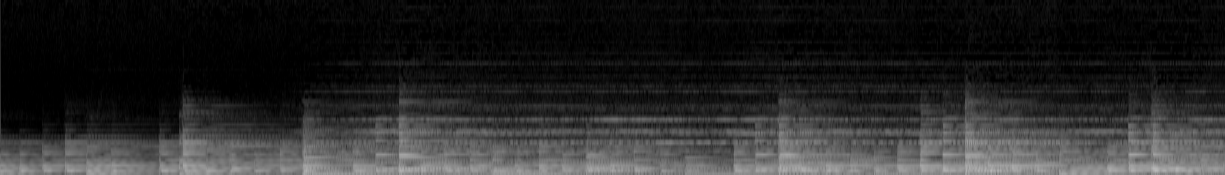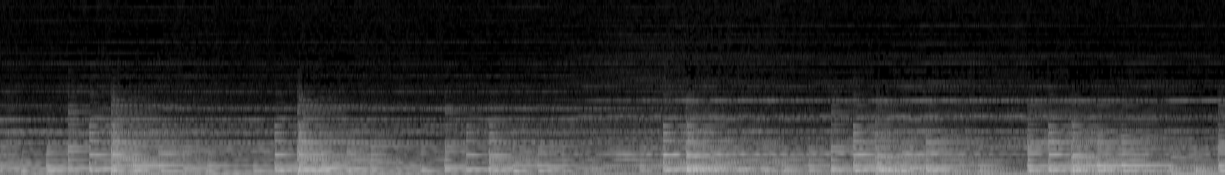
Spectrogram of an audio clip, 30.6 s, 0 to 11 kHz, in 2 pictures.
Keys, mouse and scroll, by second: 0.3 scroll down 1, 0.4 scroll up 1, 0.7-1.1 scroll down 1, 1.3 scroll up 1, 1.8-2.3 scroll down 1, 2.3 scroll up 1, 4.6 scroll down 1, 5.3 scroll down 1, 6.0 scroll down 1, 6.2-6.6 scroll up 1, 7.4-7.7 scroll down 2, 7.8 scroll up 1, 8.4-8.8 scroll down 1, 13.2 scroll down 1, 14.0 scroll up 1, 16.0 scroll down 1, 16.2-16.5 scroll up 1, 18.9 scroll down 1, 19.2-19.7 scroll up 1, 20.0 scroll up 1, 20.8-21.1 scroll down 1, 21.6 scroll up 1, 21.9-22.2 scroll down 1, 22.2-22.8 scroll up 1, 23.1-23.5 scroll up 1, 23.9 scroll down 1, 25.1 right click, 26.6 scroll down 1, 27.3-27.7 scroll up 1, 28.0-28.4 scroll down 1, 28.4-28.9 scroll up 1, 30.2 scroll up 1, 30.5-30.6 scroll down 1.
